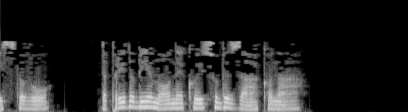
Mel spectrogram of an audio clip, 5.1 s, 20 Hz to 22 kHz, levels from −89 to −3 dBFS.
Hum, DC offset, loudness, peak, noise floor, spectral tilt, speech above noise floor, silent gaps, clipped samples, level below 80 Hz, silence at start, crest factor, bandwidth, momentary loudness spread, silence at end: none; under 0.1%; -22 LUFS; -10 dBFS; under -90 dBFS; -10 dB/octave; over 69 dB; none; under 0.1%; -48 dBFS; 0 s; 14 dB; 5.8 kHz; 11 LU; 1.35 s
